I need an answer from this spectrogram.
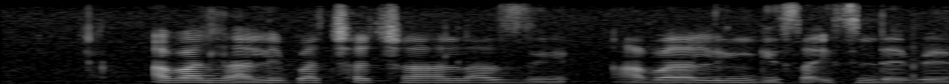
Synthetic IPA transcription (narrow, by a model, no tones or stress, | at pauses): a̰ɓaɮaliɓat͡ʃʰat͡ʃʰalazi | a̰ɓaliŋisa̰ʔisindʱɛɓɛːni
